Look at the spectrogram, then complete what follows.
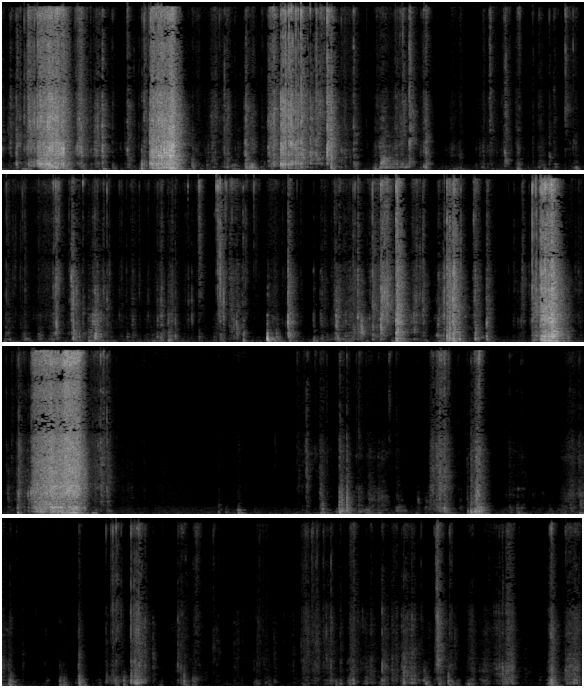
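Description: Scissors cutting and tearing through the packing tape and plastic wrap on a cardboard box: irregular bursts of ripping and crinkling. The loudest rips come near the start and again about fourteen seconds in, followed by a short lull and then softer snips and crinkles.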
